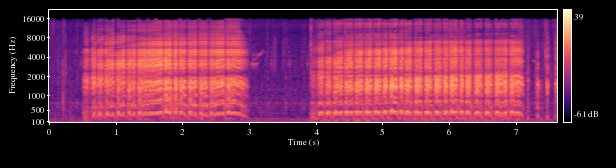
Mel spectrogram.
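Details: Emperor penguin on the sea ice between Cape Evans and Cape Royds, giving two long, loud, rapidly pulsed, buzzy warbling calls rich in harmonics, each lasting about three seconds, with a brief quiet gap between them.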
